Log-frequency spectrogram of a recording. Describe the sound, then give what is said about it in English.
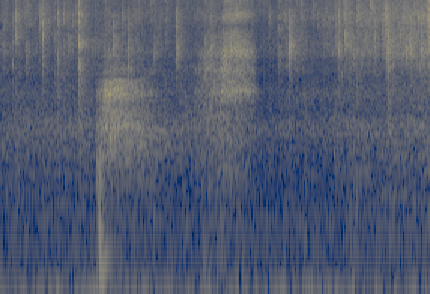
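Hot water runs steadily from a shower, a soft continuous hiss and patter with a brief sharper splash early on, quiet, with no one talking. “Hey, quit hogging all the hot water.”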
